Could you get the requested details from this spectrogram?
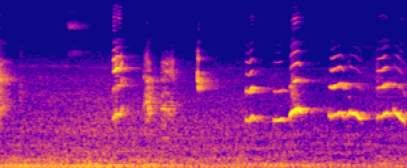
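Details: Singing pet cockatiel: a few short scratchy notes, then a steady series of clear whistled, slightly rising tones repeated about every half second over low room hum.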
